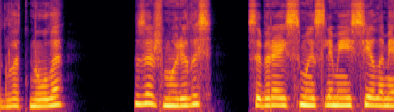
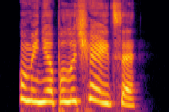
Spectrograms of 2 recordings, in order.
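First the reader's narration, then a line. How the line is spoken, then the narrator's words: Joyful squeal. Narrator (Russian): радостно взвизгнула я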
